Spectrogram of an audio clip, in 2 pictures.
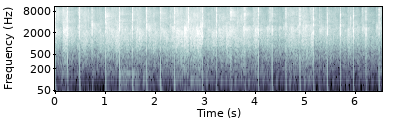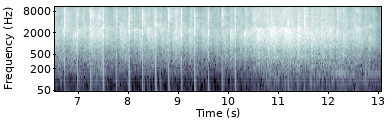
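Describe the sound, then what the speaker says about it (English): Sustained audience applause at a community grant announcement and birthday celebration, many hands clapping steadily and fairly close for about thirteen seconds, swelling slightly near the end. "I just want to give them a round of applause and thank them."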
